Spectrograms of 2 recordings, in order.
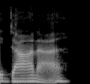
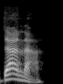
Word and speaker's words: Dana: If you say Dana, they immediately spell it D-A-N-A because it's Dana. Dana.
